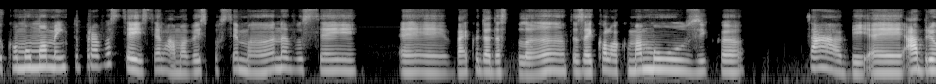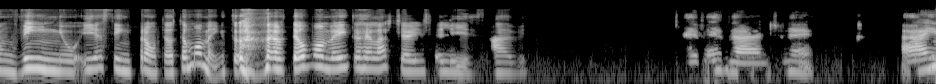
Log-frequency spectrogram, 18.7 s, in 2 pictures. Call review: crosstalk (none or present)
none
